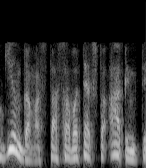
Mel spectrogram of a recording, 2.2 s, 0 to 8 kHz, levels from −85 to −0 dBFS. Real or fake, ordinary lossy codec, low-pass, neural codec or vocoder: fake; AAC, 16 kbps; 7.2 kHz; codec, 24 kHz, 6 kbps, HILCodec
